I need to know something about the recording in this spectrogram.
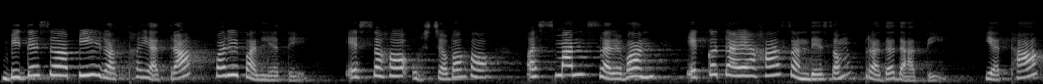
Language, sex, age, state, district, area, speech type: Sanskrit, female, 18-30, Odisha, Cuttack, rural, spontaneous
